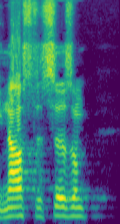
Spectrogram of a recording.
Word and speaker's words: Gnosticism: I mean, you can look up, if you want to study Gnosticism, spelt with a silent G, Gnosticism, or antinomianism.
